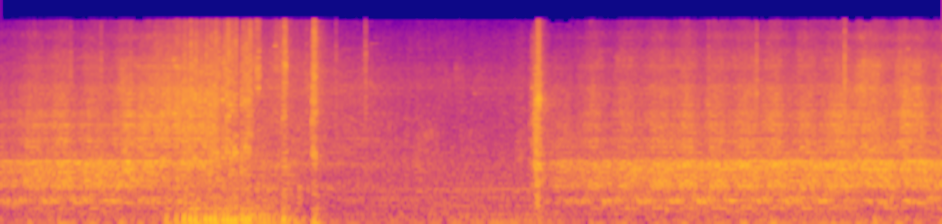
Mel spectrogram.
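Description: Studebaker Champion flathead six turned over by its starter on a first start attempt with the choke on, just after the distributor was reinstalled and the timing set only roughly. It cranks for about two seconds, falls quiet after a click, then cranks again with a sharp click about four seconds in and keeps going steadily.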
